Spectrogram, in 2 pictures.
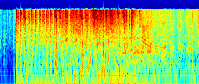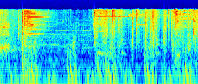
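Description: Dense, sustained automatic gunfire from Warzone Resurgence on Rebirth Island, first a long continuous burst, then choppier bursts with mechanical clicks and clatter, loud and close, with faint voices under it.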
